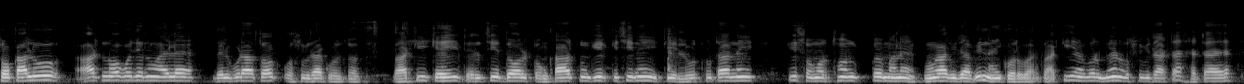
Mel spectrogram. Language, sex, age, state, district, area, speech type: Odia, male, 30-45, Odisha, Bargarh, urban, spontaneous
